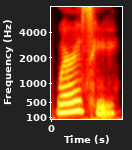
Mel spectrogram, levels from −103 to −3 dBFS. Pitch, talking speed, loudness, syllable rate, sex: 235 Hz, 255 wpm, -14 LUFS, 6.6 syllables/s, female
